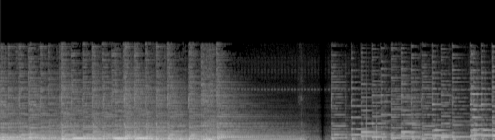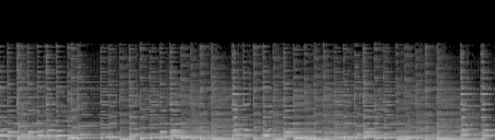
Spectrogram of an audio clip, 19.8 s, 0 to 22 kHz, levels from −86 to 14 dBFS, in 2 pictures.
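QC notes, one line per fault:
0.48–0.62 s and 7.33–7.55 s, loud pop: a sudden voltage step, likely from a plug, switch, static or driver glitch, enters the signal path, giving a sharp double pop each time, about 10 dB then about 15 dB above the sound, which continues underneath.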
